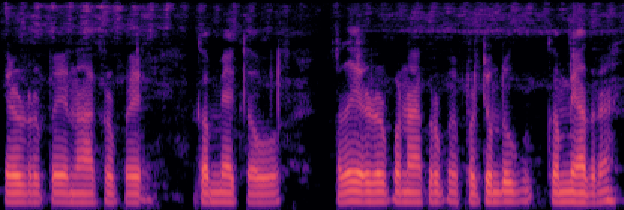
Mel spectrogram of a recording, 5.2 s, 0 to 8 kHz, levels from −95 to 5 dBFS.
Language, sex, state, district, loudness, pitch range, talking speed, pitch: Kannada, male, Karnataka, Dharwad, -33 LUFS, 125-130 Hz, 170 wpm, 130 Hz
